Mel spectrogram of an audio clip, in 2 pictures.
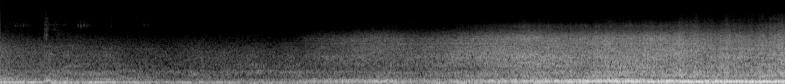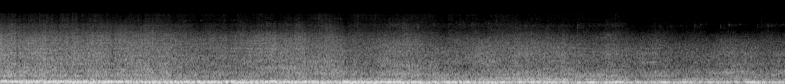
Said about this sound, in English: So what was that? So they were all F-35s. So there's four F-35s. So that's a very significant noise. Yeah, so it's the biggest engine ever put in a fighter. And so it's rated to about 42,000 pounds of thrust in full afterburner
